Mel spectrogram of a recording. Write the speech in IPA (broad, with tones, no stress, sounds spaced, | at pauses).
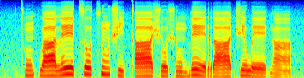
tʰ ũ˨ kʷ aː˨ l eː˦ t͡s o˦ t͡s ũ˦ ʃ i˨ kʼ aː˨ ʃ o˨ ʃ ũ˨ b eː˦˨ r aː˨ t͡ʃ ɪ˦ w eː˨ ɡ ã˨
